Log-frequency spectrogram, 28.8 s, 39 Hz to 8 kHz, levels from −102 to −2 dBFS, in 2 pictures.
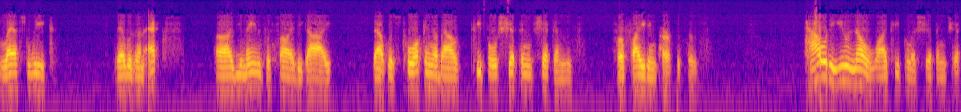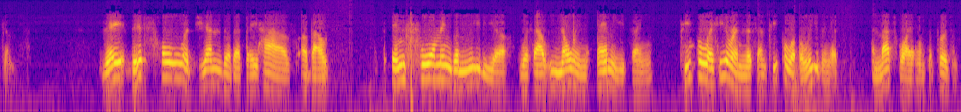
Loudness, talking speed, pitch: -16 LUFS, 125 wpm, 125 Hz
